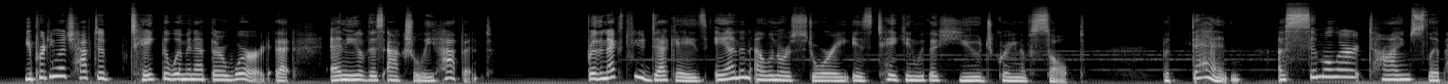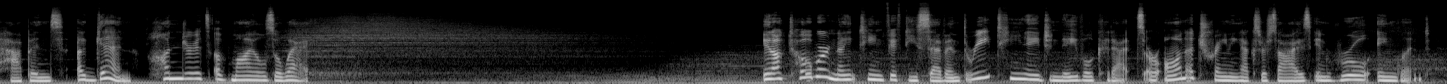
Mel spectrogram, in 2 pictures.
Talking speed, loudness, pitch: 125 wpm, -18 LUFS, 185 Hz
